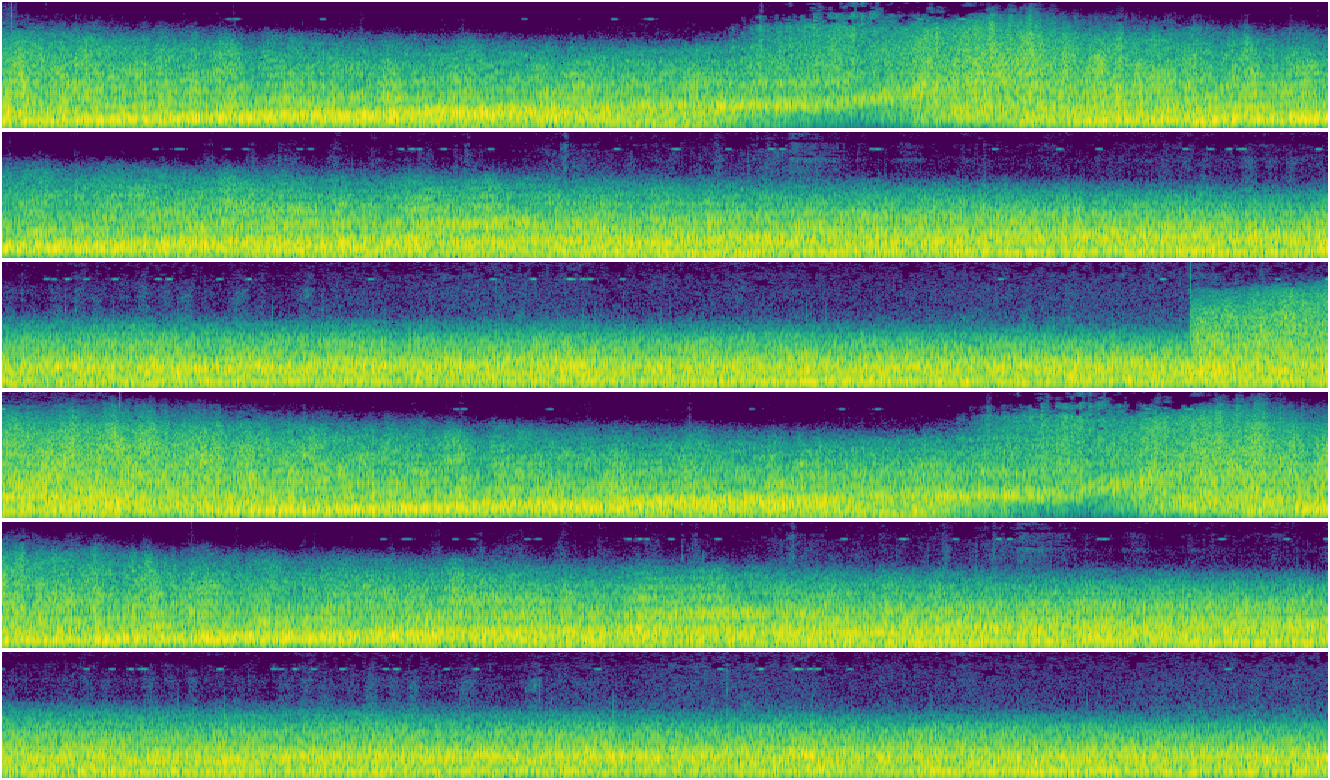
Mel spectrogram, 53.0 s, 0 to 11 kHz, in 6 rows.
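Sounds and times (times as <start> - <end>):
fighter jet engines roaring: 0.0 - 53.0.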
